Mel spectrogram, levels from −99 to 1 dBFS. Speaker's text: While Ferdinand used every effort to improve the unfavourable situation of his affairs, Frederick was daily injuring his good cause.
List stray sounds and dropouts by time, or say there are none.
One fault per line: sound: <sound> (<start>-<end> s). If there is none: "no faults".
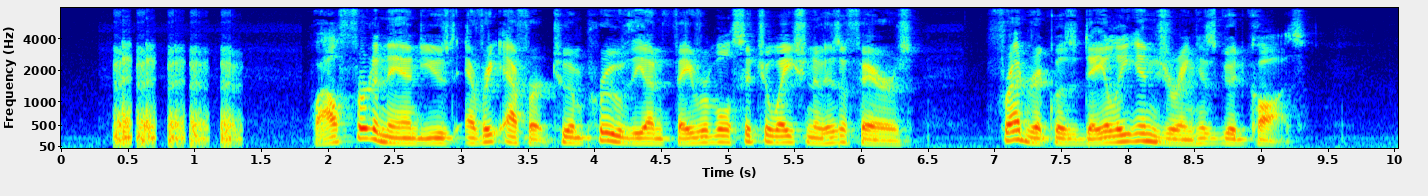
sound: laugh (0.4-1.4 s)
